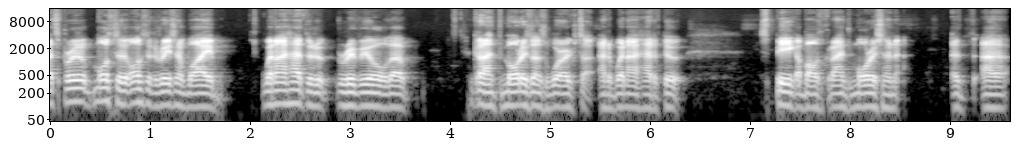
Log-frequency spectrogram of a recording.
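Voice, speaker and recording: A man with a Finnish accent at a moderate pace, with a fairly low pitch, monotone, flat intonation and long, frequent pauses. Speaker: comic book reviewer. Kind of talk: casual chat. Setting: live stream. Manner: halting.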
